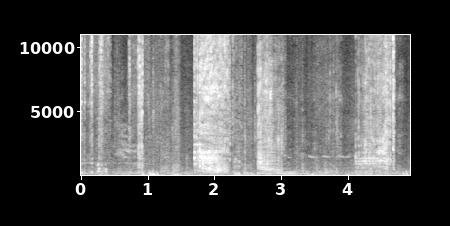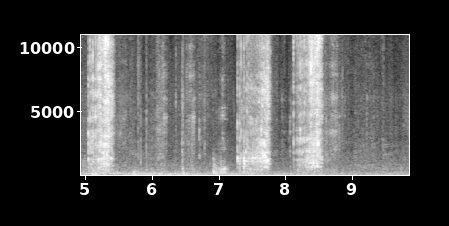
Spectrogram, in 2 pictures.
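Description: Steel trowel scraping wet mortar, cutting off the excess squeezed from the bed joint as a brick is laid. About six short scrapes with gaps between them.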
